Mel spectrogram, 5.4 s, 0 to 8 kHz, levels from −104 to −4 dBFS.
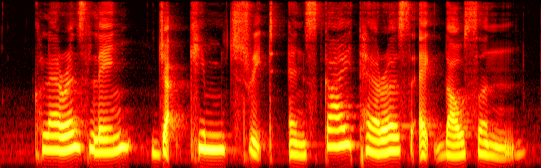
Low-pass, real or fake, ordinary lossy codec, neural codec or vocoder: none; real; none; none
